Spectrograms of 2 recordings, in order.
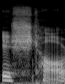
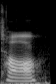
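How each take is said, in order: First: The word begins with an "ish" sound. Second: The word has an "x" sound in the middle. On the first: The speaker calls it right. "Like Ish" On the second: The speaker calls it wrong. "but we don't say the X"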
